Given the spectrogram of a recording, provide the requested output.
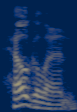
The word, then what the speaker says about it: Helgeland: like and but Brian and I I can't pronounce his last name. Heland. Yeah. He uh Helgand. Helgand.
